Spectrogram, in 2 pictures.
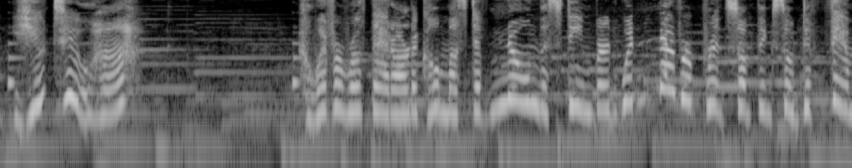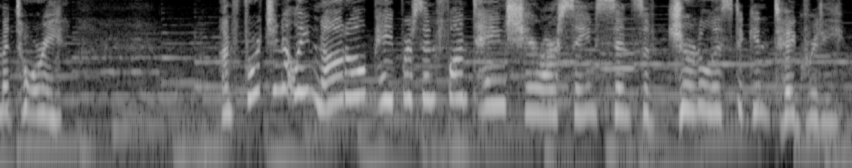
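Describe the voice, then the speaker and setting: An earnest young newspaper reporter in a video game. Her very high, chirpy voice sounds eager and principled, with music behind it. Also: animated, normal speed. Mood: indignant, earnest. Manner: bright-eyed, earnest, chirpy.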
